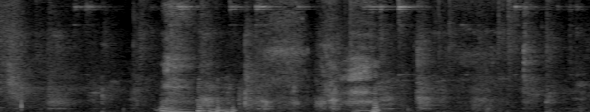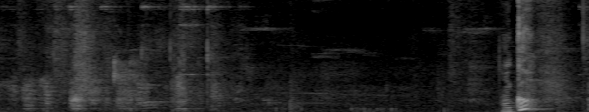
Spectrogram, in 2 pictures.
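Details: Belgian Malinois dog with the zoomies, playing and barking; a few short, rough barks and whimpery yelps in bursts near the start and again near the end, with quiet rustling and thumps between.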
